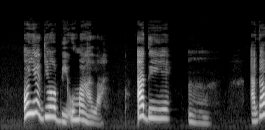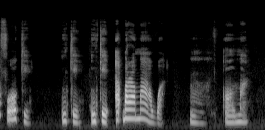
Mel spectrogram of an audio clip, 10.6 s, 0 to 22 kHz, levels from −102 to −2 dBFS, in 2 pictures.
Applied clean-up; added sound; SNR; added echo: none; none; none; none.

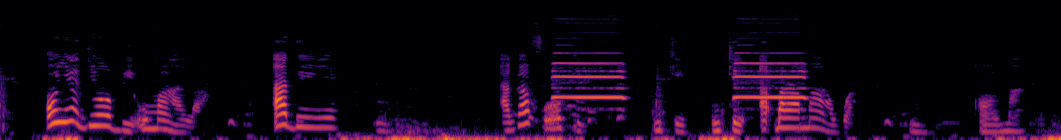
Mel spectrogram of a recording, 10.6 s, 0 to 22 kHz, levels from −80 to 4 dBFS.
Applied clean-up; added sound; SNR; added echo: classical method Wiener filter.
